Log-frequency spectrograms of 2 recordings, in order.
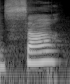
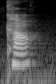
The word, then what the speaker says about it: ça: Do not forget the cédille below the C here in ça and façon, otherwise you would be pronouncing those words as ka and facon.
